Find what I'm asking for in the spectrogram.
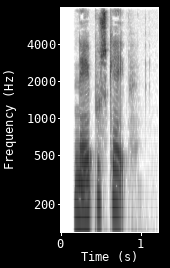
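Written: naboovervågning

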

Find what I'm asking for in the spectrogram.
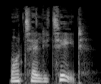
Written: mortalitet

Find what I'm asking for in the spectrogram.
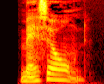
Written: masseovn

